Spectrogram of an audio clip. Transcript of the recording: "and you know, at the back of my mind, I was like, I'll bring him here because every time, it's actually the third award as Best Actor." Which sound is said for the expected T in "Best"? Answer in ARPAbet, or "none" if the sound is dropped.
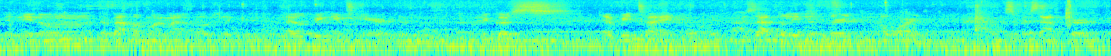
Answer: none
